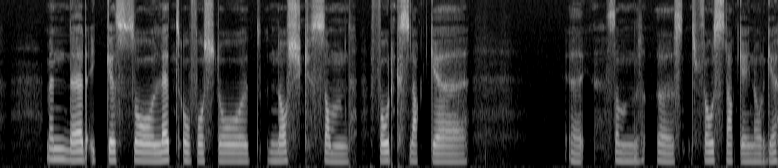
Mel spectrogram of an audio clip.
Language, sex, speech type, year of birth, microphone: Norwegian, female, spontaneous, 1987, Sennheiser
